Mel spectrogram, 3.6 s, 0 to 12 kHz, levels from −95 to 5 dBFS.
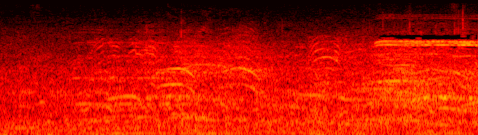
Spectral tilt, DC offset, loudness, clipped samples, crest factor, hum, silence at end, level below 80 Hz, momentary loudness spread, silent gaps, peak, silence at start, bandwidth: -4 dB/octave; under 0.1%; -37 LUFS; under 0.1%; 16 dB; none; 0 s; -52 dBFS; 12 LU; none; -22 dBFS; 0 s; 11.5 kHz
